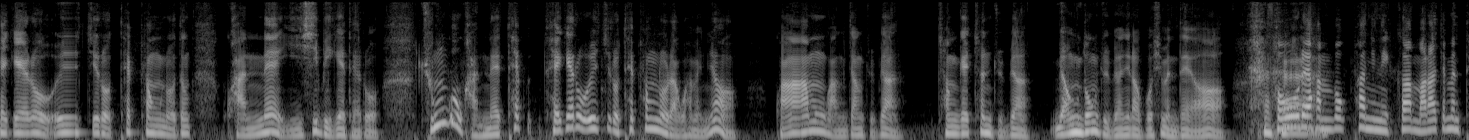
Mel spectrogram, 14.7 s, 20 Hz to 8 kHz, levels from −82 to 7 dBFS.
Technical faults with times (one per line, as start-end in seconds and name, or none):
0.65-0.76 call audio freeze
6.23-7.36 jitter buffer speed-up
7.94-8.02 short stall from a late packet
